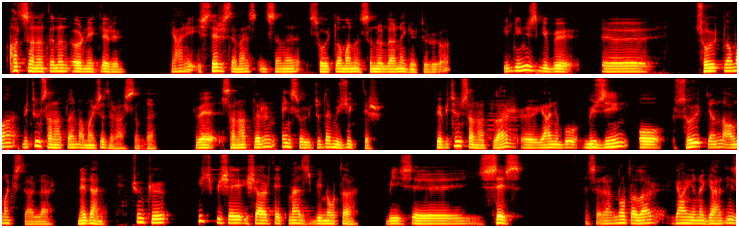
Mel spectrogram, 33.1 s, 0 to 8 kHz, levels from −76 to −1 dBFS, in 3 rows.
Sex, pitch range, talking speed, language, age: male, 110-130 Hz, 95 wpm, Turkish, 60-79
